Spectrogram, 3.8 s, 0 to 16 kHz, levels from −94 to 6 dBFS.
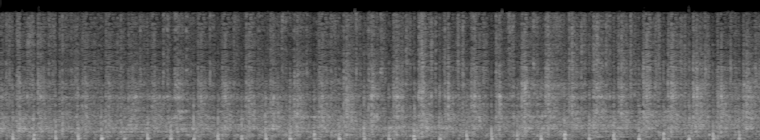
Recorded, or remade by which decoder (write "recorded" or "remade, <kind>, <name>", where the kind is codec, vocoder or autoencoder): remade, codec, SNAC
